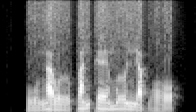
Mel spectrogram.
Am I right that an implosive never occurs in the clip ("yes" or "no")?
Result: yes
